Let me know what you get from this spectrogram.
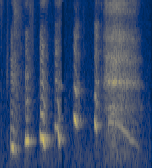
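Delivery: light fond chuckle; a short amused laugh; character laugh. Acted. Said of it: "they're just gonna laugh".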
